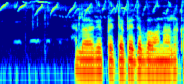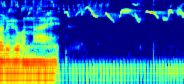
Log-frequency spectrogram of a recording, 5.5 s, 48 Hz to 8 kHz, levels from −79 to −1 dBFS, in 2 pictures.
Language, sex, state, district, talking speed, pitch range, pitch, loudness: Telugu, male, Andhra Pradesh, Sri Satya Sai, 65 wpm, 100-115 Hz, 110 Hz, -19 LUFS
